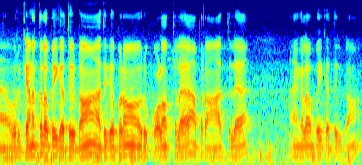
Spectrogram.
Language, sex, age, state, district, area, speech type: Tamil, male, 30-45, Tamil Nadu, Namakkal, rural, spontaneous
